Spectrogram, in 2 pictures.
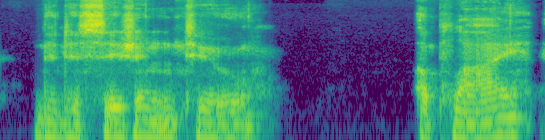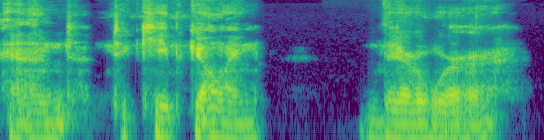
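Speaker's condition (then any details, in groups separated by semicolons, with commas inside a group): ALS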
